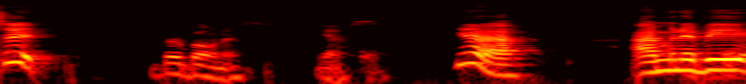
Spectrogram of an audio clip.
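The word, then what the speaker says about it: Bourbonnais: Is that how you pronounce it? Burbonus.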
